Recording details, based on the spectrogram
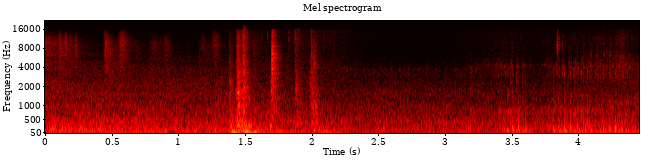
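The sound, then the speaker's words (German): The door of a delivery van opens with a sharp latch clack followed by a few quick rattling clicks over a low steady rumble, then quieter shuffling movement. “schaute sich nervös um und öffnete dann die Tür seines Lieferwagens.”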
